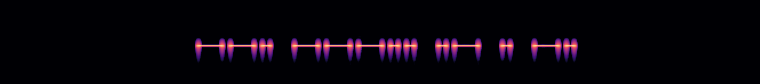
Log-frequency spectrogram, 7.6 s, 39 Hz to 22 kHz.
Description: Morse code, heard as a keyed tone, about 15 wpm, 700 Hz. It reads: G8AEN
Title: DXCC-100 Call Signs - 5 Characters - 15wpm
